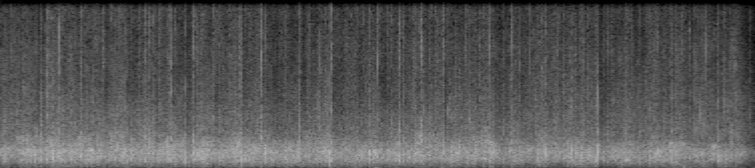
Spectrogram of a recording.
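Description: An audience at an award ceremony during a global solutions summit applauds, a dense, sustained round of clapping that stays loud and even throughout before cutting off at the end.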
